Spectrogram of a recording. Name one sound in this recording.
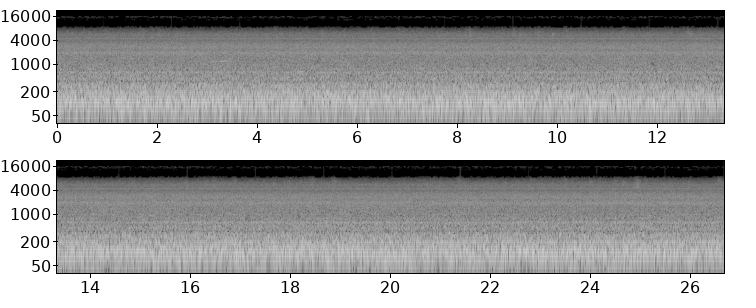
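An aircraft engine drones steadily throughout.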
